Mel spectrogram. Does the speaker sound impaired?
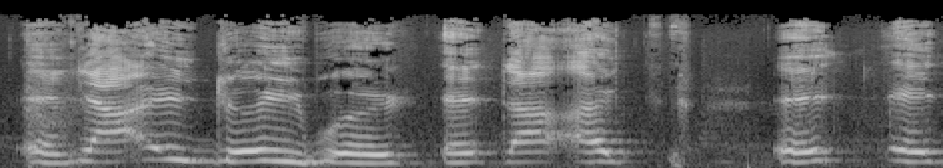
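Yes: cerebral palsy.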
